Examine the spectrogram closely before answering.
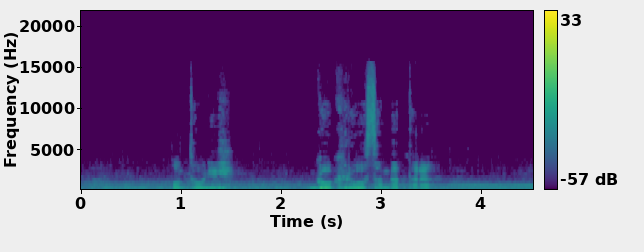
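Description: A man speaks calmly in a deep, rough voice.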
